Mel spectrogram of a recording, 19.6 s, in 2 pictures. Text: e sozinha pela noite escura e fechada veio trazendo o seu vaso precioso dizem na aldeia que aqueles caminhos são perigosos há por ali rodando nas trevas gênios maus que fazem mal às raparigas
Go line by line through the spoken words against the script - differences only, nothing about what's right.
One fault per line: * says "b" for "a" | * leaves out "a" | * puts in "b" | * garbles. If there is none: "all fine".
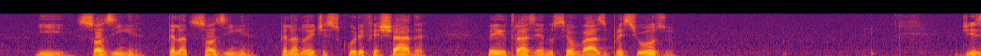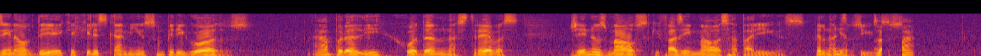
* puts in "sozinha pela"
* garbles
